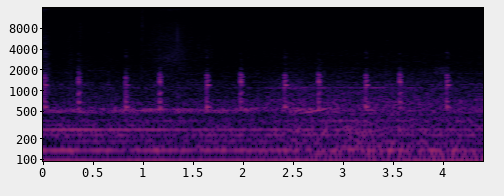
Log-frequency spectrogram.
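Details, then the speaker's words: Heard from inside a truck cab: a steady low drone with a faint ticking pulse about three times a second, shaking the steering wheel. This is a refrigeration unit running nearby. "The planter has arrived. Can you hear it buzzing? The steering wheel is shaking"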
